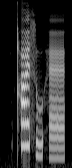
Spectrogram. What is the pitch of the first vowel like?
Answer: high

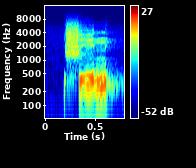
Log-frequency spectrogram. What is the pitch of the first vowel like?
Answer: rising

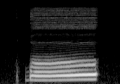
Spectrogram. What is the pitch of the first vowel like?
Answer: rising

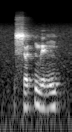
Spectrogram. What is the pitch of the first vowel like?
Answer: rising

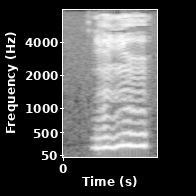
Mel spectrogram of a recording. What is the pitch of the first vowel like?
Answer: low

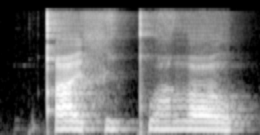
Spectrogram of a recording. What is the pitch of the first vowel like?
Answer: low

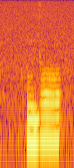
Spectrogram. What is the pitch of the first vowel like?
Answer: low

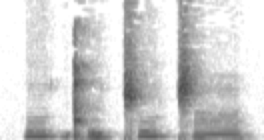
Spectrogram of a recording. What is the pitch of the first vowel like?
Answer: high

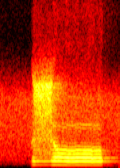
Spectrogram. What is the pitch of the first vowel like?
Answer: high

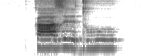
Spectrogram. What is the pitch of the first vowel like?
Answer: high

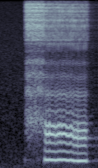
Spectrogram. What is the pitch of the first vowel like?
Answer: low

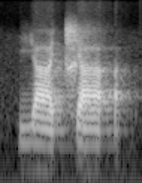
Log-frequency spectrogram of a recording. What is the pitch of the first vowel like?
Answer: low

